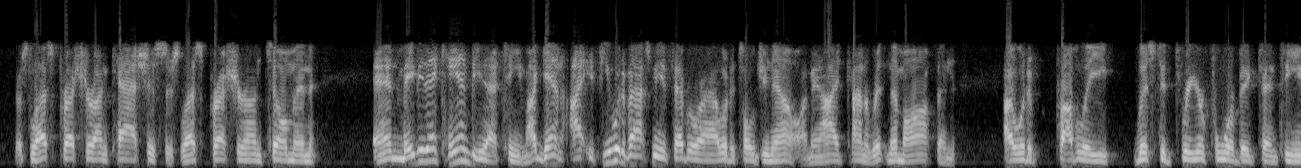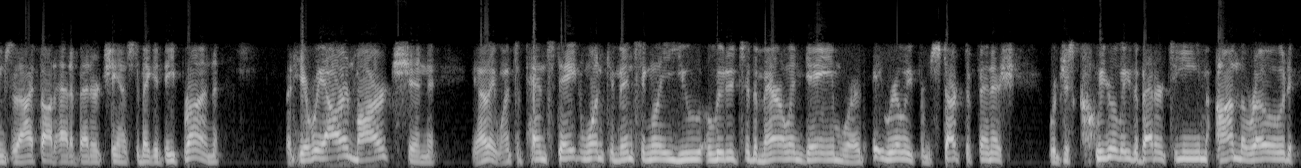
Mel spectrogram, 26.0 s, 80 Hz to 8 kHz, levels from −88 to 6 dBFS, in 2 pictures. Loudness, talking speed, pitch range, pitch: -20 LUFS, 240 wpm, 105-120 Hz, 115 Hz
